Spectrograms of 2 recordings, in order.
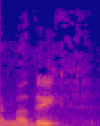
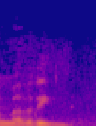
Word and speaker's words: Madrid: Yo nunca he entendido el susto de la D, porque ahí también hay gente, mucha gente en España que la D es al final, pronuncian como Z, la de Madrid, en vez de Madrid.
